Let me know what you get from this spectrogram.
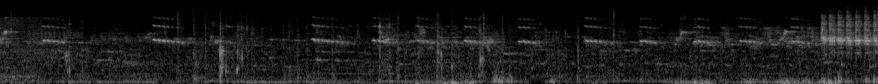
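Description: A bird calling over and over with short, falling chirps, about two a second, with faint clicks in between. Near the end a louder, buzzing sound starts.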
